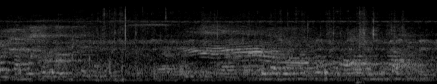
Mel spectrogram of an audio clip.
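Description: Indistinct murmur of people's voices, too low to make out words, over a faint steady high-pitched hum.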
